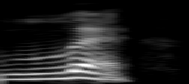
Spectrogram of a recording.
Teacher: इसे जो आप बोलते हैं दंत जमा ओष्ठ, इसको बोलेंगे दंत ओष्ठ, अर्थात ये दांतों से और होठों से दोनों से बोला जाता है।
